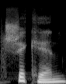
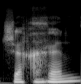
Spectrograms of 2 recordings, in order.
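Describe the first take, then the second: First: Said in the usual way. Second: "chicken" with a throaty Scouse K; Scouse accent. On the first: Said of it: "words like chicken". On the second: Shown as a demonstration. Teacher showing learners the K sound, Scouse accent. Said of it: "sounding like they begin in the throat".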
